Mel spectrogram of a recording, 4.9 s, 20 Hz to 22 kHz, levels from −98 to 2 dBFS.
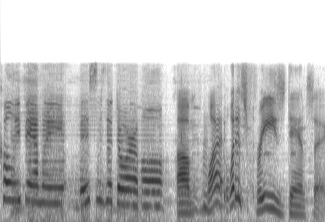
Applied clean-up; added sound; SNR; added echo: neural separator model SepFormer DNS4.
